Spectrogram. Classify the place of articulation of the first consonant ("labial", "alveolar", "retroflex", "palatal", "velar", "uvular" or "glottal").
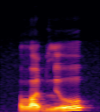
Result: alveolar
